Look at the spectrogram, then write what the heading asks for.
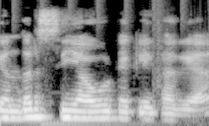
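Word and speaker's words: cout: आउट, इसको सी आउट, काउट आपको दिख रहा है, सी ओ यू टी काउट भी बहुत लोग पढ़ लेते हैं लेकिन वो सही नहीं है, इसको हम प्रोनाउंसिएट करते हैं सी आउट।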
